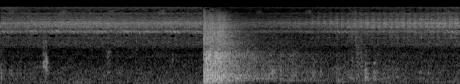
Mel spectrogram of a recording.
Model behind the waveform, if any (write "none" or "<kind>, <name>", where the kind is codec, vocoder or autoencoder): vocoder, BigVGAN v2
